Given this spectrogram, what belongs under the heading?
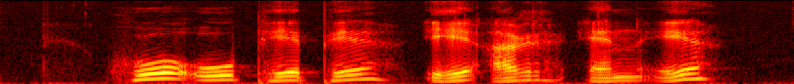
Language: Norwegian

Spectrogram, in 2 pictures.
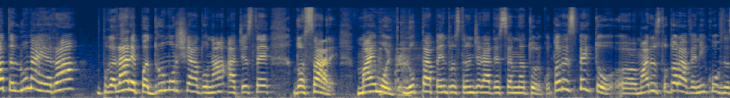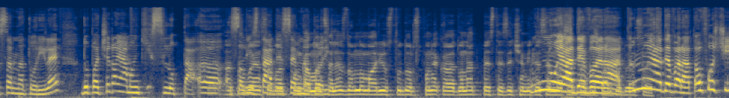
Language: Romanian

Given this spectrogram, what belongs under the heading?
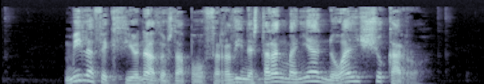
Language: Galician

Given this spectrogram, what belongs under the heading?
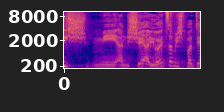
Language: Hebrew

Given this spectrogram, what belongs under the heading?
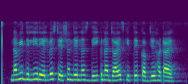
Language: Punjabi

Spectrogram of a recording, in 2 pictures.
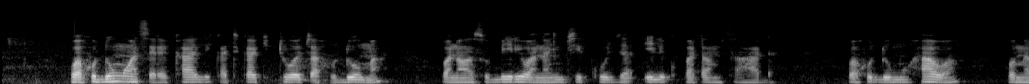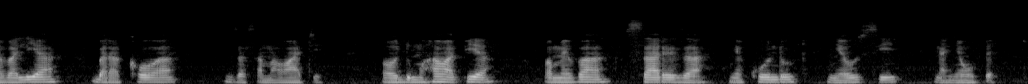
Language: Swahili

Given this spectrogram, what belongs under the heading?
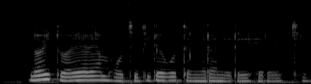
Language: Kikuyu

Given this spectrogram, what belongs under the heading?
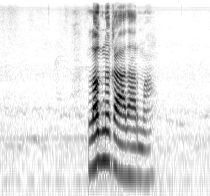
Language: Nepali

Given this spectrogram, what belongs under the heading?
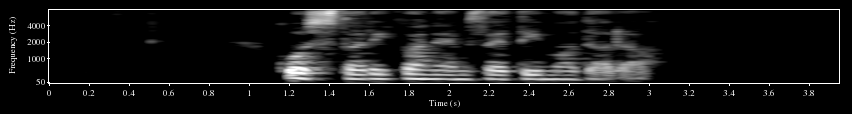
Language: Hungarian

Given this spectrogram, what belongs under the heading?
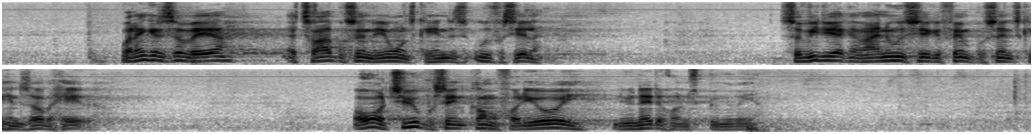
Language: Danish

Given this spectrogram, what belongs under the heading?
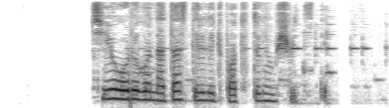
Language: Mongolian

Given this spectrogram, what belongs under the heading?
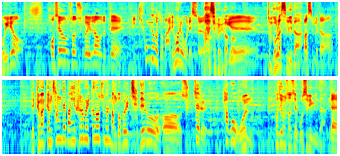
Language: Korean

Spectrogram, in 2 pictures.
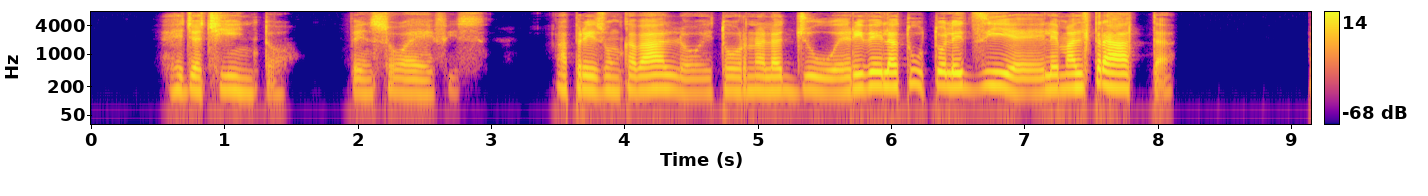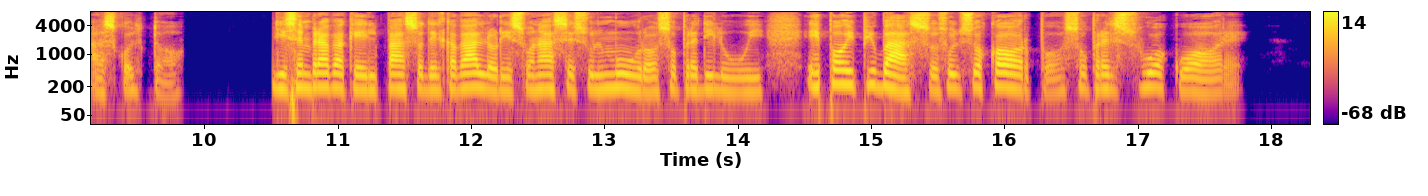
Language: Italian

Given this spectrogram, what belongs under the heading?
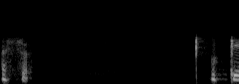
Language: Marathi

